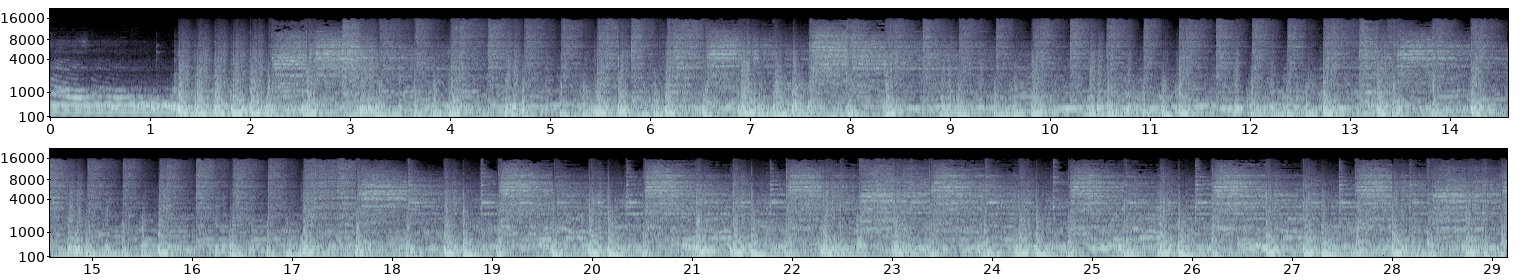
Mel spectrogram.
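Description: A drum kit played hard in a rock groove: the drums come in about a second in, then steady, busy bass drum and snare strokes with cymbals run on.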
